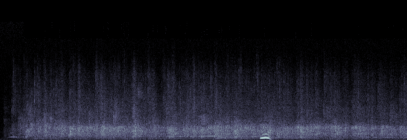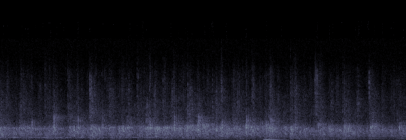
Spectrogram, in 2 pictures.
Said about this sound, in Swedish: Kan inte United få en till applåd?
